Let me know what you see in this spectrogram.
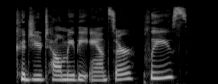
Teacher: Let your voice rise slightly on could you and then fall gently on please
